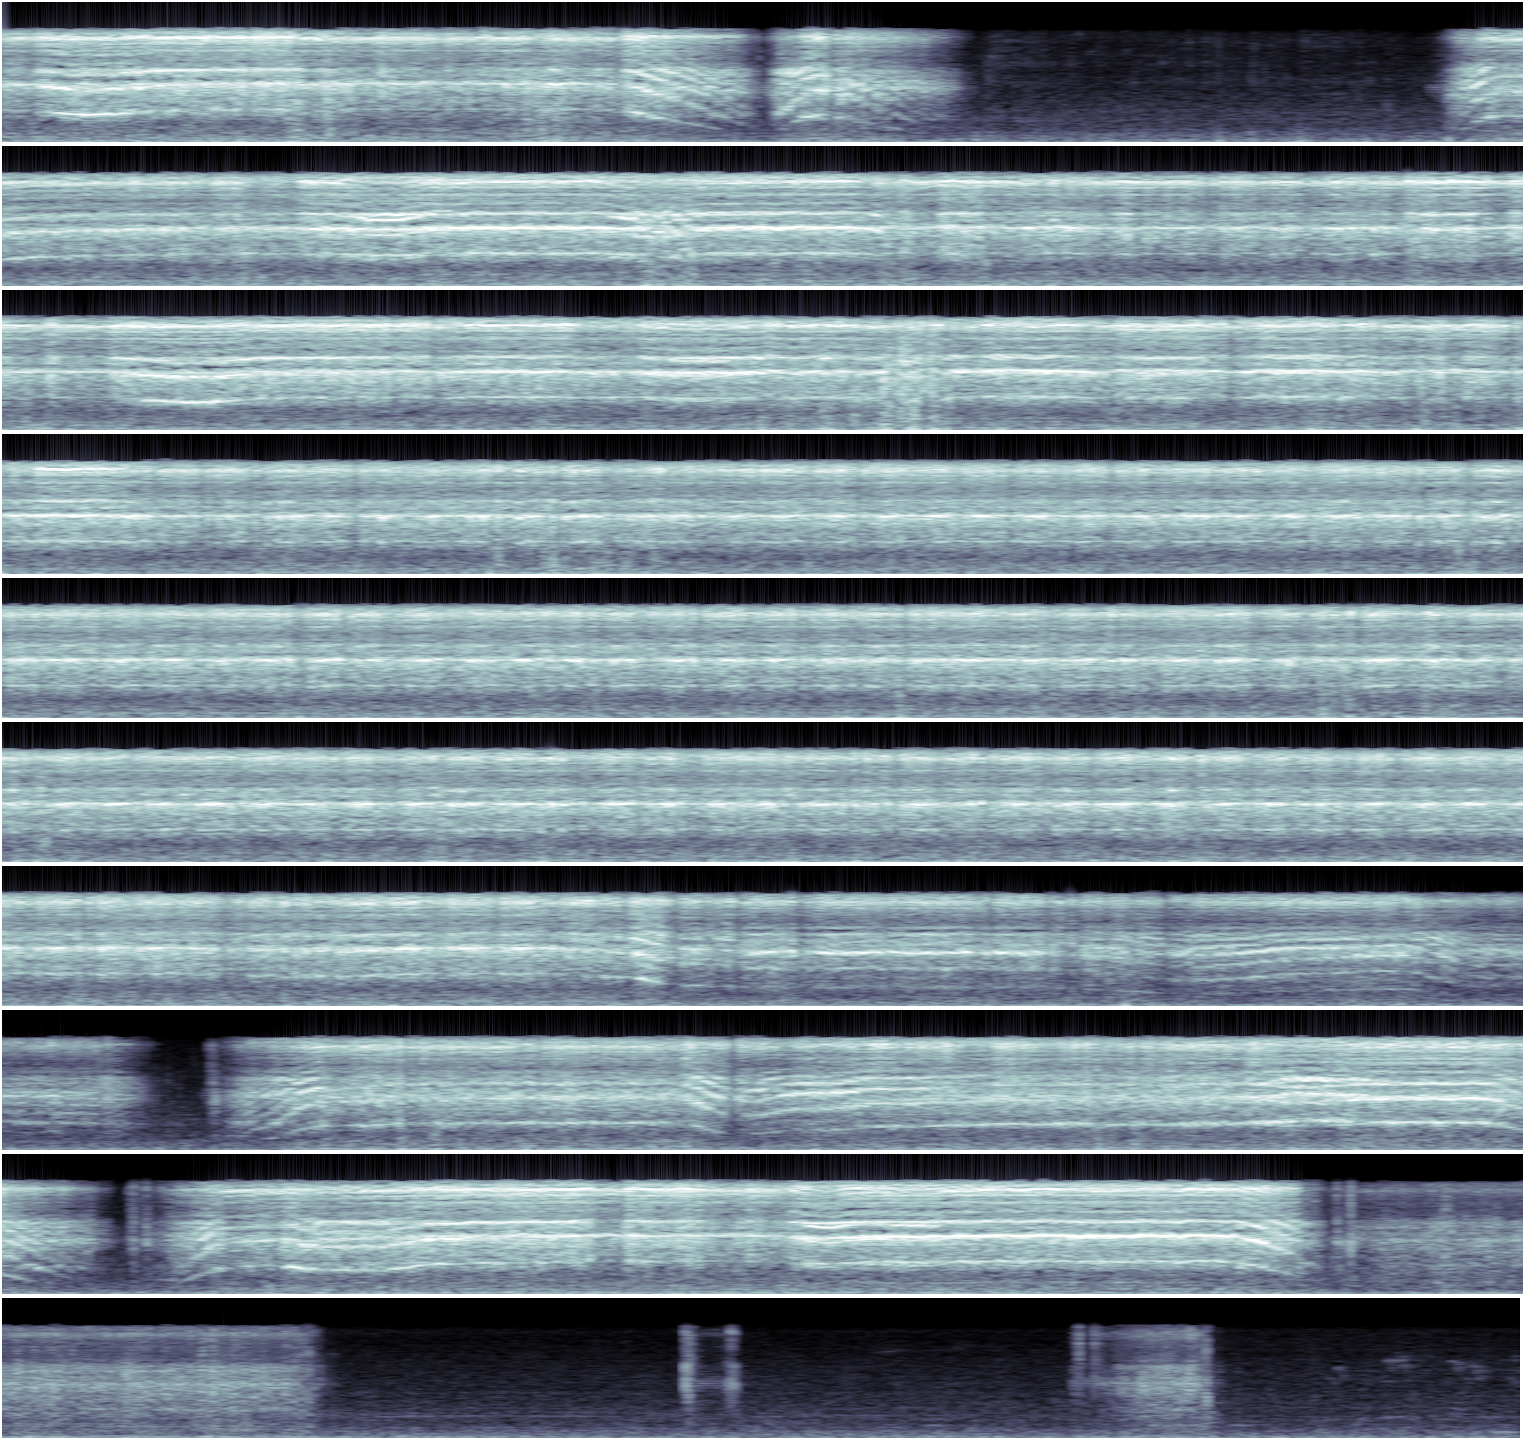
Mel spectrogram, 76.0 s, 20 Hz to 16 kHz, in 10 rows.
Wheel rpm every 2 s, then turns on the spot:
220, 190, 30, 40, 220, 230, 230, 230, 230, 230, 230, 230, 230, 230, 230, 230, 230, 230, 230, 230, 230, 230, 230, 230, 190, 120, 90, 110, 170, 180, 100, 200, 230, 150, 40, 10, 0, 10.
68-72 74-76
